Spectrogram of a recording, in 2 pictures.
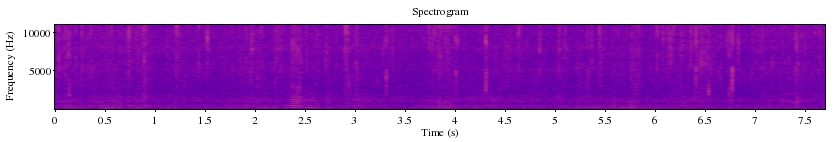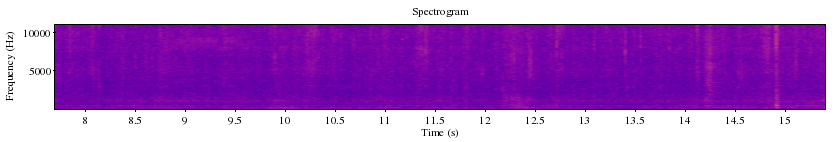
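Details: Busy honey bees in an open beehive, recorded from inside the hive on a sunny, slightly windy day: continuous low droning buzz throughout, with scattered short rustling clicks and occasional louder buzzing bursts.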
